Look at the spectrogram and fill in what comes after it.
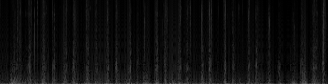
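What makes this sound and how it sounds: A clear silicone ear pick scratches inside the canal of a white silicone ear mounted on a binaural microphone block. The result is a steady run of rapid, muffled scratching and rubbing strokes, dull and low with brief, dry scrapes and almost no ring.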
